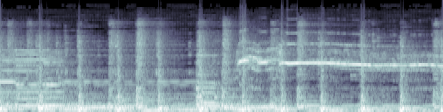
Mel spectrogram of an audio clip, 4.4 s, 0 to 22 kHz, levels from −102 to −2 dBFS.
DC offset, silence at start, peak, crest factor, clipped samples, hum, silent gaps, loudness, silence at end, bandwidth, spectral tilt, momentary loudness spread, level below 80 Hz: under 0.1%; 0 s; 0 dBFS; 10 dB; 0.2%; none; none; -10 LUFS; 0 s; 11.5 kHz; -6 dB/octave; 5 LU; -24 dBFS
